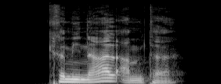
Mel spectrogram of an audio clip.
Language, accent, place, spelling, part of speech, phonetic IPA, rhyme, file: German, Germany, Berlin, Kriminalamte, noun, [kʁimiˈnaːlˌʔamtə], -aːlʔamtə, De-Kriminalamte.ogg
- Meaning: dative singular of Kriminalamt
